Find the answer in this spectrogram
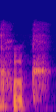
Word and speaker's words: Koch: Cook. Coke or Koch? Koch. Cook. I think he says Cook?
